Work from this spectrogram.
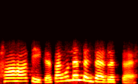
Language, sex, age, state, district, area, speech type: Marathi, female, 18-30, Maharashtra, Nagpur, urban, conversation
